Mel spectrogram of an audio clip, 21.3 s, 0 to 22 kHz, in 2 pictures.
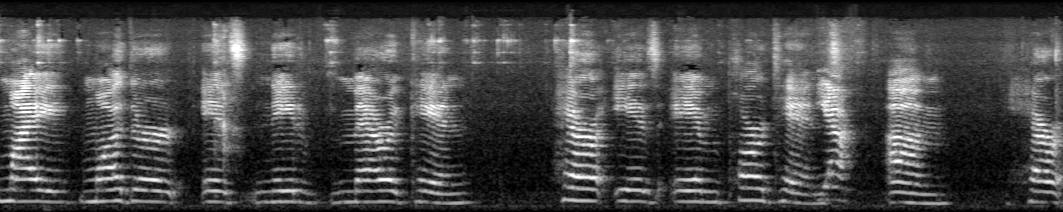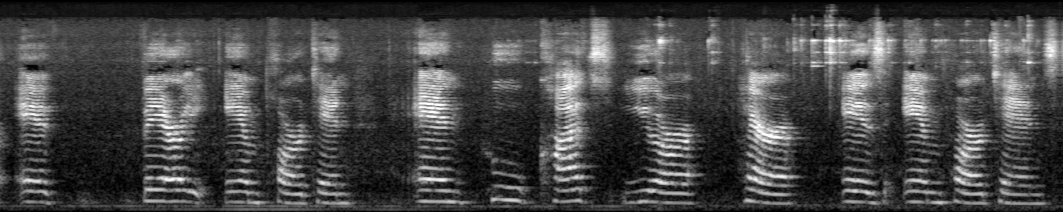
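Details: Adult woman with aphasia after a hemorrhagic stroke on May 19th 2020 that needed brain surgery and ICU care and left right-sided hemiparesis; aphasia also affects her reading and writing; aphasia.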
